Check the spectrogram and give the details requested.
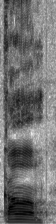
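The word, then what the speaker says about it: calm: balance लाना पड़ेगा एंड काम काम सीधे राम काम l ए साइलेंट 10 ग्राम मींस पुरसुकून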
